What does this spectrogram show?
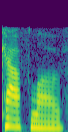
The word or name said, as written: calf-love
